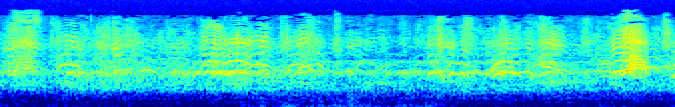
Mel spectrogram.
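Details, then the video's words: Skagit Valley snow geese, close flock giving loud nasal yelps and honks in quick succession, a bright call standing out near the end above the dense chorus. "Sounds of Snow Geese"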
